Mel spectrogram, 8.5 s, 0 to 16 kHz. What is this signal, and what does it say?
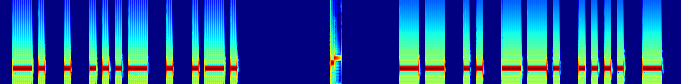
Morse code, heard as a keyed tone, about 15 wpm, 700 Hz. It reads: NEVER MIGHT
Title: Sentences from Top 300 Words - New Word Drill - 15wpm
